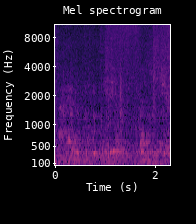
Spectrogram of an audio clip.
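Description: Indistinct, muffled voices of people talking away from the microphones, with a few small clicks.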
